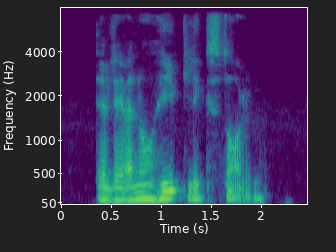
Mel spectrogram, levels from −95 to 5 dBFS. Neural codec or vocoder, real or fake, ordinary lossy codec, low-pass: vocoder, 44.1 kHz, 128 mel bands, Pupu-Vocoder; fake; AAC, 48 kbps; 7.2 kHz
